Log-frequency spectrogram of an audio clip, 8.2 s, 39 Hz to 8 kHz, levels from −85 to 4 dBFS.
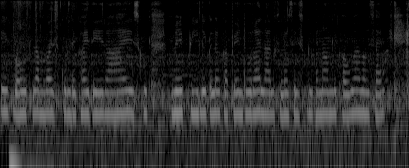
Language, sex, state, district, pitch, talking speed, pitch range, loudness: Hindi, female, Uttar Pradesh, Hamirpur, 215 Hz, 215 wpm, 215-220 Hz, -49 LUFS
